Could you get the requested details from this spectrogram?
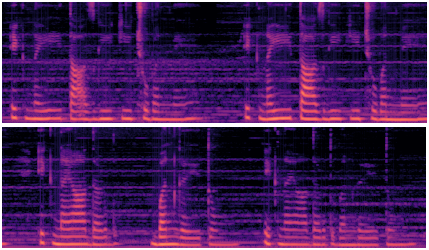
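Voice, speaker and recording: A woman at a very slow pace with monotone, flat intonation, music in the background. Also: medium pitch for a woman. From India. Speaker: poet. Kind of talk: poetry reading.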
